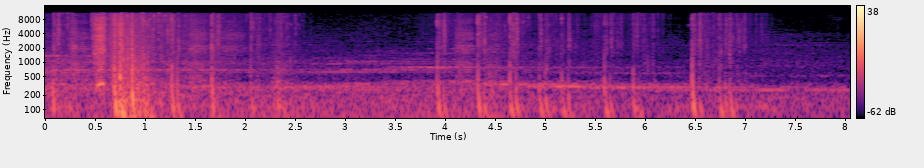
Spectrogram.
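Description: Armoured footsteps clank on a stone floor.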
